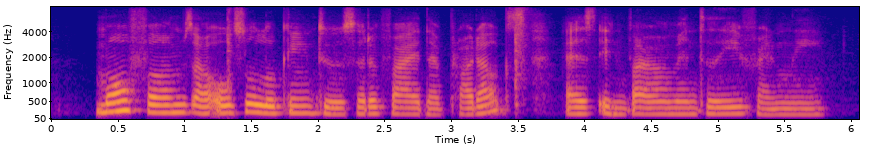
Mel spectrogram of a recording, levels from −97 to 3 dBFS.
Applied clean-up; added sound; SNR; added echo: neural mask model RNNoise.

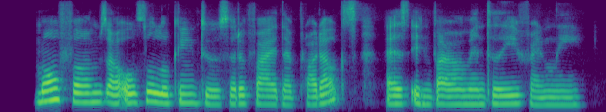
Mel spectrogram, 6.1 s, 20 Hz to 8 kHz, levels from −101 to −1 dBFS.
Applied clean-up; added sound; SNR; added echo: neural mask model DeepFilterNet 3.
